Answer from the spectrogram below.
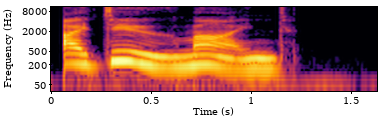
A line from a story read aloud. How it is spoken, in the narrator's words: said loudly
